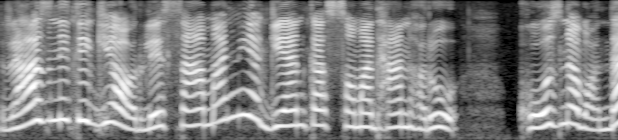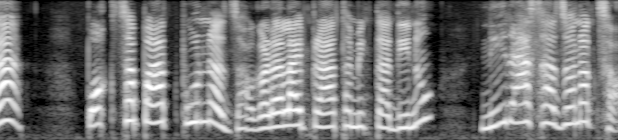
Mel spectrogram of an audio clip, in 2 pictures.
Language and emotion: Nepali, angry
